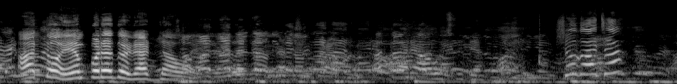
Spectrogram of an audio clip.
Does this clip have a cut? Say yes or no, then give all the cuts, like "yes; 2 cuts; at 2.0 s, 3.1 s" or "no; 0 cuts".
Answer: no; 0 cuts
